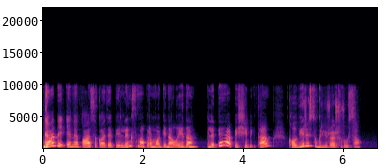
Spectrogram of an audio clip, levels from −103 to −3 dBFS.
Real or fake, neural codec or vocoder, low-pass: real; none; 9.9 kHz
